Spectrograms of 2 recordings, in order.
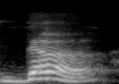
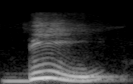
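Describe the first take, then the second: First: The word ends in a short uh vowel. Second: The word ends in a long ee vowel. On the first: It comes before a word starting with a consonant. "it is the when it's followed by a consonant" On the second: It comes before a word starting with a vowel. "It is D with a E. D when it is followed by a vowel"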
